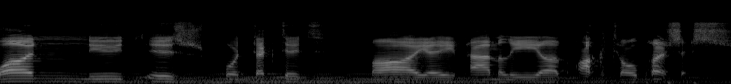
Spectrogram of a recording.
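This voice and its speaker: A put-on character voice delivers its lines at a very slow pace with monotone, flat intonation. Long, frequent pauses break up the speech. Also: man, medium pitch for a man. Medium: actual play. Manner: calm, plain-spoken.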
